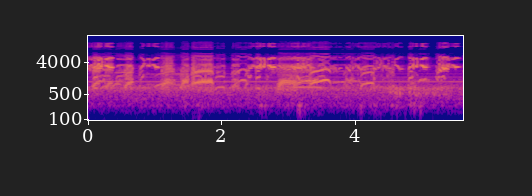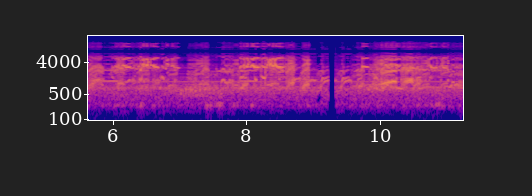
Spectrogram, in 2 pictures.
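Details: On the morning of 19 November 2020, around 7 a.m., a flock of rainbow lorikeets gathered around a sea-eagle nesting tree at Sydney Olympic Park keeps up a continuous chorus of shrill, screechy chattering calls, overlapping with hardly a pause.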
